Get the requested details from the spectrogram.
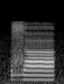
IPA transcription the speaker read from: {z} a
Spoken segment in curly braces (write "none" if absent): z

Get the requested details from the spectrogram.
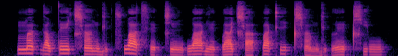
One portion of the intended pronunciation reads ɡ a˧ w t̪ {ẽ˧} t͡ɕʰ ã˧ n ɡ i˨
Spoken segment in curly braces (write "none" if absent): ẽ˦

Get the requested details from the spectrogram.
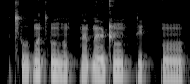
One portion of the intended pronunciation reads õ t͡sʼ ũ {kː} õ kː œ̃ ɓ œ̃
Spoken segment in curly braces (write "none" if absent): ɡ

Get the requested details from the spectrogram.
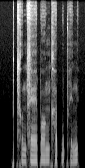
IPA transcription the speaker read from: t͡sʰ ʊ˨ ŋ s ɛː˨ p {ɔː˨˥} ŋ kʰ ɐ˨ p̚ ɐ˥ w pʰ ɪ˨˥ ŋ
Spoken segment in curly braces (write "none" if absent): ɔː˧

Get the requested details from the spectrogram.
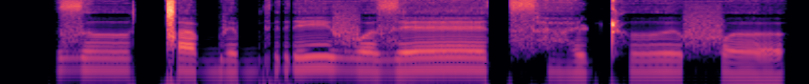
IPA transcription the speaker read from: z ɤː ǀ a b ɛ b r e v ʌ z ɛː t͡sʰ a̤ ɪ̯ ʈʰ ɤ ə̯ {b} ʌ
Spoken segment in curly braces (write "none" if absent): f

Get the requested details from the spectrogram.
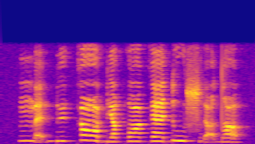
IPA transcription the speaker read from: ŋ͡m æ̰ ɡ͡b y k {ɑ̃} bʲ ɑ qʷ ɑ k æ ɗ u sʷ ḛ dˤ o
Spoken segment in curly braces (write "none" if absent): ɑ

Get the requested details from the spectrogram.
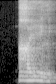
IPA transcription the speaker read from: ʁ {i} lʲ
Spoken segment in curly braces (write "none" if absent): i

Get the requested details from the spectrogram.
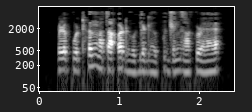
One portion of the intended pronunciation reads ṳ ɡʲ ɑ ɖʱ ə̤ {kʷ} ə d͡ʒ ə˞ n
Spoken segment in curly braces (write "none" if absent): kʷ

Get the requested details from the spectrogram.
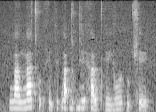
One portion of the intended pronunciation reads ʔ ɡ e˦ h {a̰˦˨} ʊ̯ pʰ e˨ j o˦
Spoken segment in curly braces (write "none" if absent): a̰˦˨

